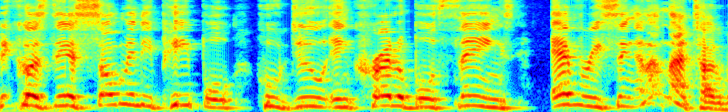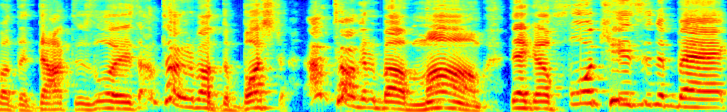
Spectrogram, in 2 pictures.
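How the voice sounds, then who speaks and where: This man has an American accent and a high pitch, using an animated, raised, projected voice with a bright, sharp tone, lively intonation and a moderate pace. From New York. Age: 60s. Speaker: storytelling coach. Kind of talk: interview.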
